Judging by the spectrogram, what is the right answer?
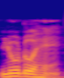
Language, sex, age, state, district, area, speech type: Urdu, male, 18-30, Uttar Pradesh, Ghaziabad, urban, spontaneous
